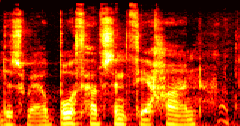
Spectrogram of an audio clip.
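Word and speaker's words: Khan: Both have Cynthia Han. I'm reliably informed it's not pronounced Can, even though that's how it's spelled, Cynthia Han.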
